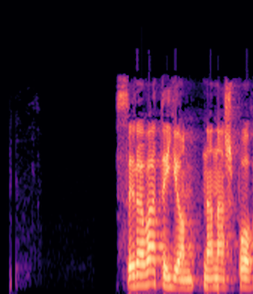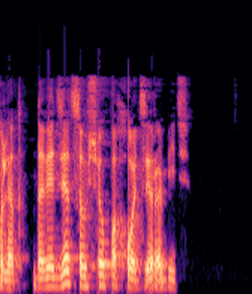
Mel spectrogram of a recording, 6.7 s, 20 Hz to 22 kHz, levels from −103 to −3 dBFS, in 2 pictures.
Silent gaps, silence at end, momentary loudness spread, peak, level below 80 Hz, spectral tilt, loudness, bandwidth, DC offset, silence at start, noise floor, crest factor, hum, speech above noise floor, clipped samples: none; 0.9 s; 6 LU; 0 dBFS; -58 dBFS; -4.5 dB/octave; -13 LUFS; 7.8 kHz; under 0.1%; 1.55 s; under -90 dBFS; 16 dB; none; over 77 dB; under 0.1%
